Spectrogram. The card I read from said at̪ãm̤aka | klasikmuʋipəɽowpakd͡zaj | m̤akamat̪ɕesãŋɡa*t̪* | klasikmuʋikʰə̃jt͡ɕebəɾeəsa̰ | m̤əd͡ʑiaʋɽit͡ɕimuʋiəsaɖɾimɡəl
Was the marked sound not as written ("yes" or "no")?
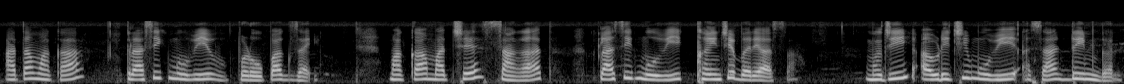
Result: no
